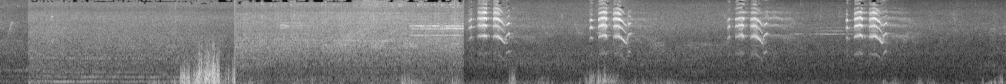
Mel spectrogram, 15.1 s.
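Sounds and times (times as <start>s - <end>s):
low rumble: 0.4s - 3.6s.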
